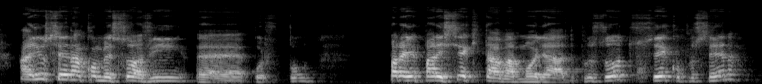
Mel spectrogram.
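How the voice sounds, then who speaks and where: A man speaks with very wide swings in pitch. His voice has vocal fry. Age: 50s. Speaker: podcast co-host. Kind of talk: casual chat.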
